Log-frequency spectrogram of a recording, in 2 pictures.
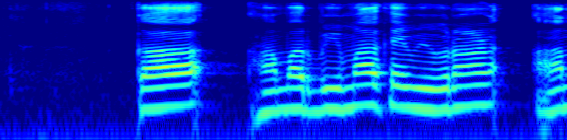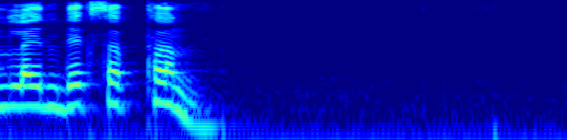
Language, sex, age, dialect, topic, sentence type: Chhattisgarhi, female, 46-50, Eastern, banking, question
